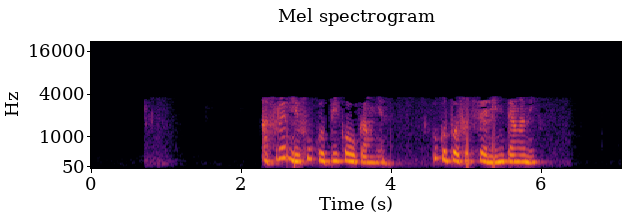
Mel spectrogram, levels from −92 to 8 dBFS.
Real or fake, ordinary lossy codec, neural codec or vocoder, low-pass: real; MP3, 16 kbps; none; 3.6 kHz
